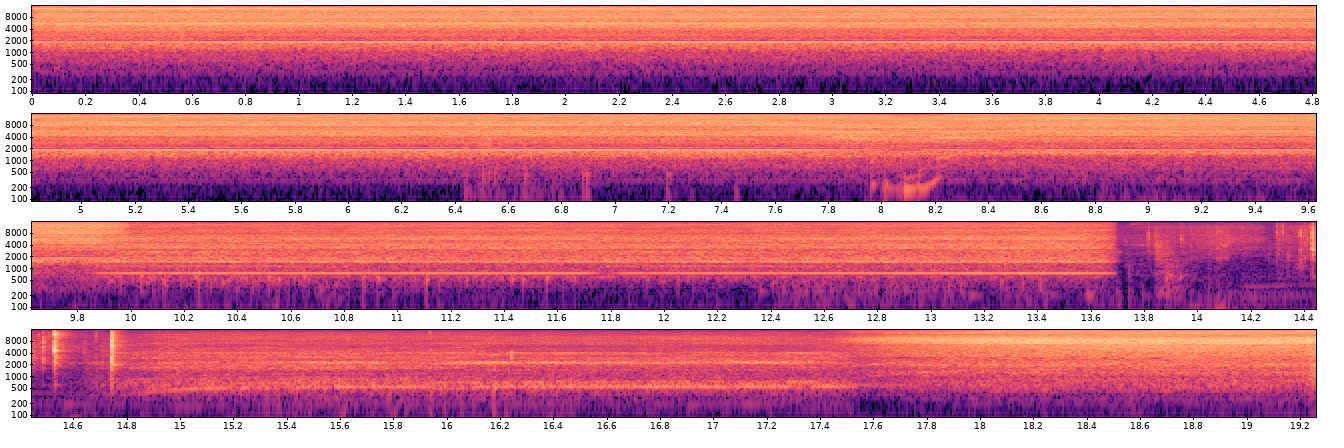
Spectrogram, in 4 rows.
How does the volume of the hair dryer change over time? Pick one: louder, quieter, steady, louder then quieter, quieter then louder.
steady.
